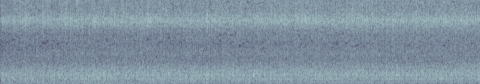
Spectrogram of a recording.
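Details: Washing machine spin dryer that suddenly would not spin, after home repair: steady even motor hum, no knocking or scraping; spinner turning freely, running normally, fixed.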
